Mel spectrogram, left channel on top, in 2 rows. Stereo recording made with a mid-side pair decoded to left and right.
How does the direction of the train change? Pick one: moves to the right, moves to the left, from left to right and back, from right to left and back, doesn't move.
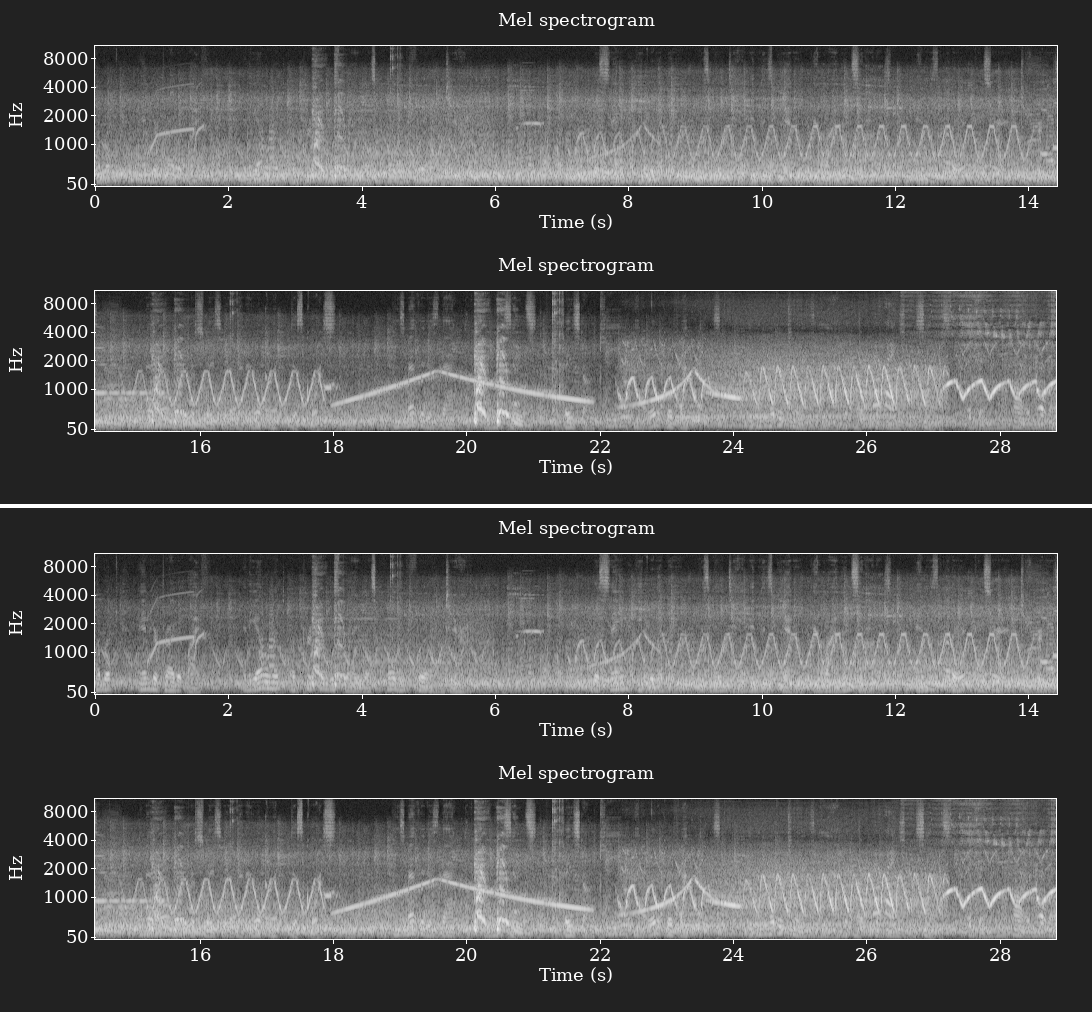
moves to the right.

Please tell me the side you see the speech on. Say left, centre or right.
right.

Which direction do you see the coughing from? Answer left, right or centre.
centre.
